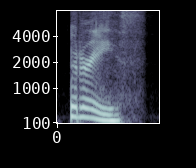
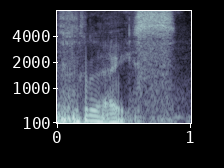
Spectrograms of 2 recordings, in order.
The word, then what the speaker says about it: tres: Tres. No. Did I say it right this time, CJ? No, it's not TH. You said thrice. Tra. TR. You know she can't roll that tongue.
